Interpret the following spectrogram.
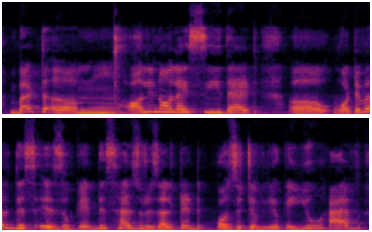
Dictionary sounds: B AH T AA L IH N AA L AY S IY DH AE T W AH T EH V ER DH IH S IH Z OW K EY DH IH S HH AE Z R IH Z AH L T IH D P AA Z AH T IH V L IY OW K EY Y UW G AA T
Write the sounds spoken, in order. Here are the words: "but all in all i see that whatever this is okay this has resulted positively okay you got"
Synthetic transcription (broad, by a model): B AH T AA L IH N AA L AY S IY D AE T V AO T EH V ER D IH S IH Z OW K EY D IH S HH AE Z R IH Z AH L T IH D P AA Z AH T IH V L IY OW K EY Y UW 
